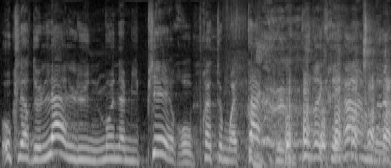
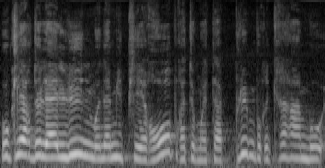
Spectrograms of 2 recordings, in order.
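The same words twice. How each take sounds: First: The stress is moved to other syllables. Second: The stress falls in its usual place. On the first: This sounds modern. "si on veut que ça fasse moderne, il faut dire" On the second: This is the old-fashioned way. "avant, on disait"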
